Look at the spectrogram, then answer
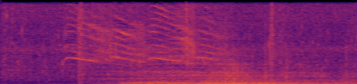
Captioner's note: footsteps tap; Loki growls; menacing, dark music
